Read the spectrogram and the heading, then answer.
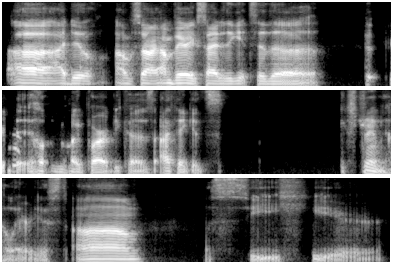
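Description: A man's voice: low-pitched, level tone, measured pace, creaky, pushed and bright. A man co-hosting a casual sports podcast, stuffed up with the sniffles, sounding nasal. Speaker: podcast co-host.

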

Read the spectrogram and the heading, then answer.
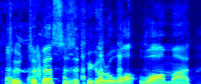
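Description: A man's voice: fairly high pitch, fast, no room sound, studio quality. A man co-hosting a podcast with casual, crude banter and short profane interjections. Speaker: podcast co-host.

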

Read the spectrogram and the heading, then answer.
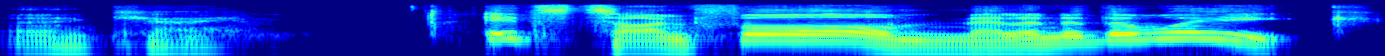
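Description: A man's voice: a little high, wildly swooping pitch, takes it slowly, a little mellow, dry recording. A man co-hosting a casual football podcast, with dry, self-deprecating humour and frequent fillers. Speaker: podcast co-host.

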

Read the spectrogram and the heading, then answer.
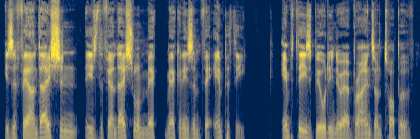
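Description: Podcast co-host, smooth clear voice, earnest, halting, dry sound. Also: male voice, medium pitch, no room sound. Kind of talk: casual podcast chat.

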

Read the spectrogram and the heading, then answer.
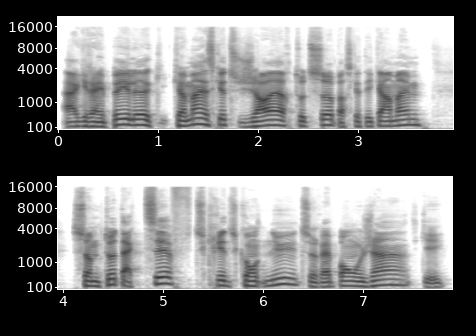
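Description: A man's voice: medium pitch, a little slow, sharp tone, dry recording, studio quality. A man with a Québécois accent hosting a podcast, asking questions in a hesitant way, with lots of fillers and restarts. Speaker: podcast host. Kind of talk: casual interview.

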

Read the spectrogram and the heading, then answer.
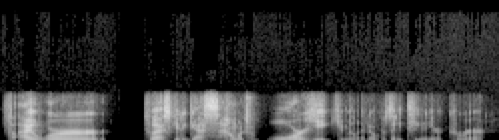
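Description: A man's voice: mid-range voice, brisk, gravelly, bright, forceful tone, dry recording, lo-fi sound. A man hosting a solo podcast while he has a head cold, so he sounds a little nasal and froggy, talking conversationally and animatedly with some restarts. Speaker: podcast host.

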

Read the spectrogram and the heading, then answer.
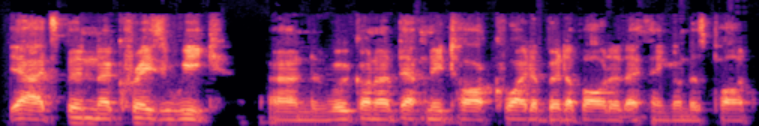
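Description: A man's voice: low-pitched, flat delivery, darkish tone, slightly rough. A man, a podcast guest explaining at length with fillers. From Germany. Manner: fast explanatory talk with fillers. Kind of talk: casual podcast chat. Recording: dull lo-fi audio.

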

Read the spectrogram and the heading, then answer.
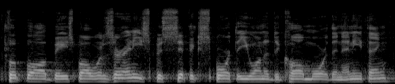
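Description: A man's voice: medium pitch, level tone, fast talker, a little mellow. A man hosting a casual podcast interview and asking questions.

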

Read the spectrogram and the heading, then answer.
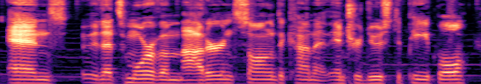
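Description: A man's voice: medium pitch, little pitch movement, brisk, sharp tone, soft background music. A man hosting a casual podcast, chatting in a laid-back, rambling way and reading sponsor plugs. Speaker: podcast host.

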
